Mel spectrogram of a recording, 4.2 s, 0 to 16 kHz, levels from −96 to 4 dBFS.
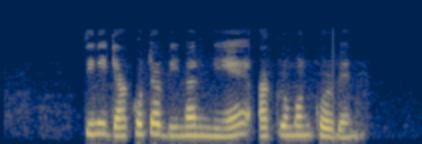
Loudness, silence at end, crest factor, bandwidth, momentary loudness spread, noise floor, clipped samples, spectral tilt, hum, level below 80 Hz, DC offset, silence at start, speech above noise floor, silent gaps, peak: -18 LUFS; 0.6 s; 18 dB; 5.6 kHz; 9 LU; -77 dBFS; under 0.1%; -8 dB/octave; none; -62 dBFS; under 0.1%; 0.85 s; 60 dB; none; -2 dBFS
